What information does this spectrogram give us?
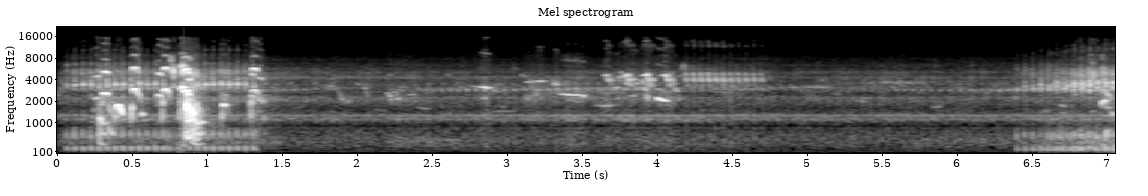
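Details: Sharp-tailed grouse in courtship display at Montana's American Prairie Reserve, USA: a loud burst of clucks and rattling at the start, quiet scattered chirps and a pulsed buzz in between, rattling returning at the end.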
